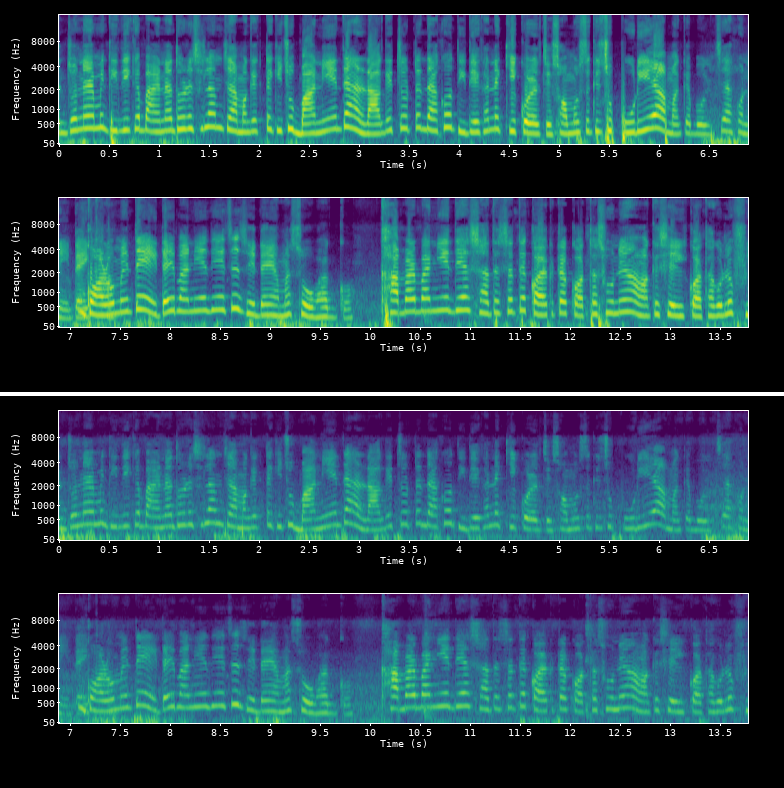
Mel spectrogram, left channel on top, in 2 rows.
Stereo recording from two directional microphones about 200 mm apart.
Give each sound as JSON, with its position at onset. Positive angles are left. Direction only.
{"t": 0.1, "sound": "a woman's voice", "side_deg": 50}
